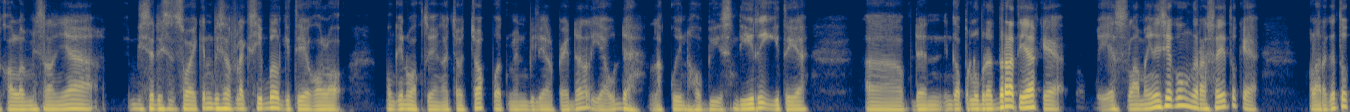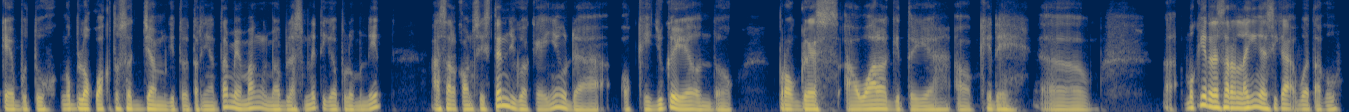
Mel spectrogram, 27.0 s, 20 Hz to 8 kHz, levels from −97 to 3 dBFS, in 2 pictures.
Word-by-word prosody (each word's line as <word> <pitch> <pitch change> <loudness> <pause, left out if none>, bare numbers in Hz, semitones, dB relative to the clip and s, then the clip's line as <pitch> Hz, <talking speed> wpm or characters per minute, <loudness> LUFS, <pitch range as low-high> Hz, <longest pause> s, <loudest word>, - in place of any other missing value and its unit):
kalau 100 0 +1
misalnya, 110 +4 0 0.3
bisa 115 0 -1
disesuaikan 115 +2 0
bisa 125 -2 +5
fleksibel 125 +3 +1
gitu 110 0 0
ya - - +2
kalau, 105 0 +2 0.5
mungkin 115 +2 +1
waktunya 100 -1 -1
enggak 100 0 -1
cocok 130 +8 0
buat 110 -2 -3
main 100 0 -2
biliar 100 0 -3
padel 110 +8 -2
ya 95 -1 -3
udah 100 - -1
lakuin 95 +1 -3
hobi 95 +1 -2
sendiri 115 +6 +2 0.2
gitu 105 -1 0
ya, - - -2 0.6
eee, 95 -1 0
dan 105 0 0
nggak 115 0 -1
perlu 115 -1 +1
berat-berat 140 +10 +7
ya 150 +2 +8
kayak, 115 -5 -3 0.3
ya 100 +4 -3
selama 110 +3 -2
ini 160 +5 +5
sih 200 - +8
aku 195 - +1 0.2
ngerasa 120 +2 +3
itu 205 - -4
kayak, 120 - -4 0.5
olahraga 105 +5 0
tuh 180 - +2
kayak 110 -9 -1
butuh 100 -1 -2 0.2
ngeblok 115 0 +2
waktu 115 +1 -1
sejam 105 -1 0
gitu 95 0 -5
ternyata 95 - -3
memang 135 0 +1
15 100 0 -2
menit, 130 -2 -4
30 100 -2 -3
menit, 125 - -2 0.5
asal 115 +2 0
konsisten 110 - +2
juga 110 -7 +1
kayaknya 110 +11 -1
udah 95 -7 -3 0.3
oke 100 +2 -10
juga 120 +8 +3
ya 105 -1 +2
untuk, 95 -2 -4 0.4
progress 110 -1 0
awal 110 +3 +2
gitu 100 -1 -5
ya 95 0 -3
oke 90 +2 -7
deh, 100 -4 -1 0.2
eee, 95 0 -5 0.8
e - - -13 0.2
mungkin 145 +11 +3
ada 160 - +8
saran 140 -3 +5
lagi 145 +5 +4
enggak 130 -6 +3
sih 125 - -5
Kak 120 -3 0
buat 110 0 -3
aku? 100 +2 -4
110 Hz, 175 wpm, -21 LUFS, 100-120 Hz, 0.8 s, ya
